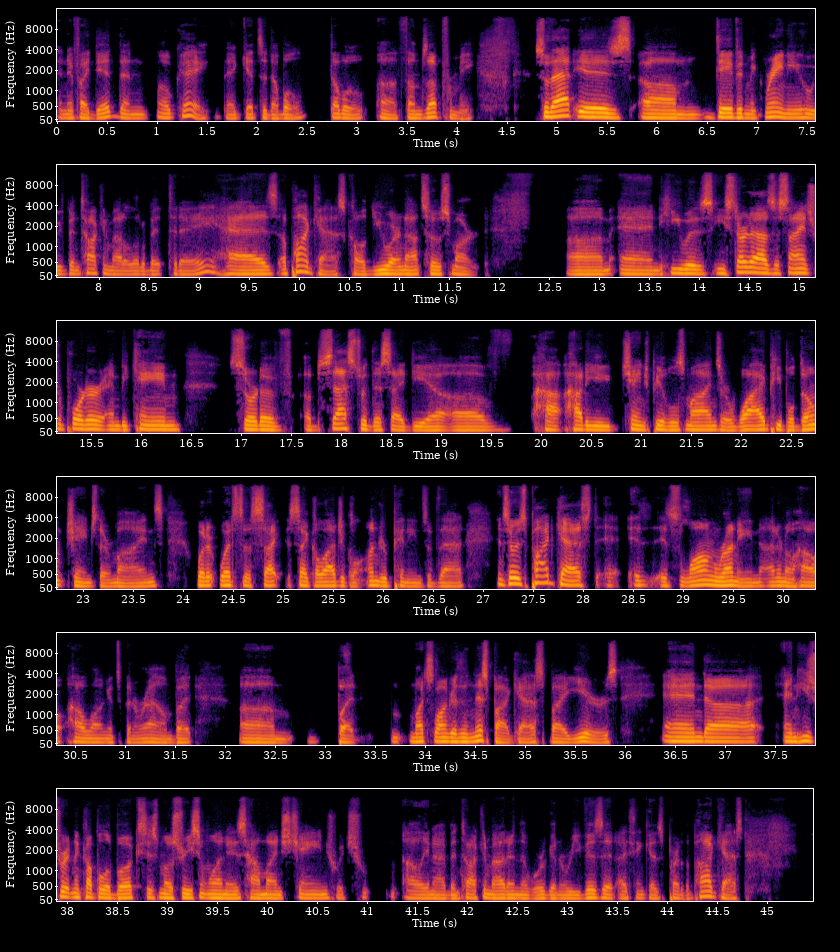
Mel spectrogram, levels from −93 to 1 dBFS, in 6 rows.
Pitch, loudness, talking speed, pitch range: 125 Hz, -23 LUFS, 195 wpm, 115-135 Hz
